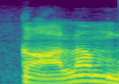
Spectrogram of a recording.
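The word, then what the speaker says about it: column: के बाद एन है एम के बाद एन है तो इसलिए इसको हम डैम बोलेंगे और इसको कॉलम बोलेंगे क्लियर ओ जो है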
